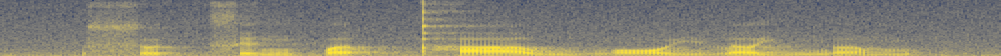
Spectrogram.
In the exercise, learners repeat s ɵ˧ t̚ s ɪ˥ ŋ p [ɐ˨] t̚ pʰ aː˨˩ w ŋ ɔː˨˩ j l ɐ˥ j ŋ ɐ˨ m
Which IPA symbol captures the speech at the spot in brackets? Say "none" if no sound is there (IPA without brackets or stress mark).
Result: ɐ˧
